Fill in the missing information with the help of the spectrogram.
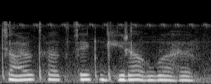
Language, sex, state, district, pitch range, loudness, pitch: Hindi, female, Bihar, Patna, 200-220 Hz, -14 LUFS, 210 Hz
